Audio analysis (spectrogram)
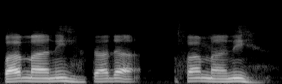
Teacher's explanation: makhraj ha itu keluar dari tenggorokannya sejajar dengan Hamzah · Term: ha sukun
